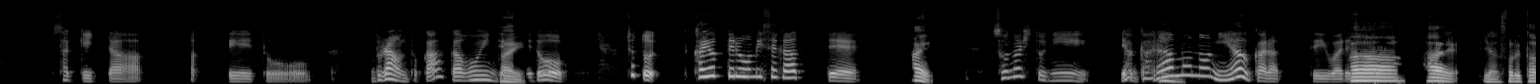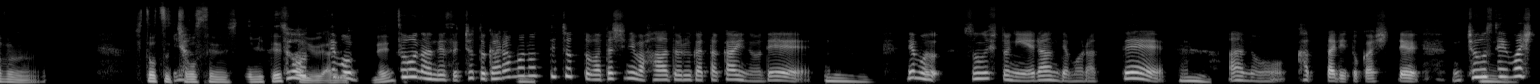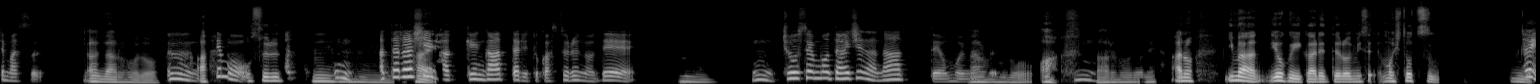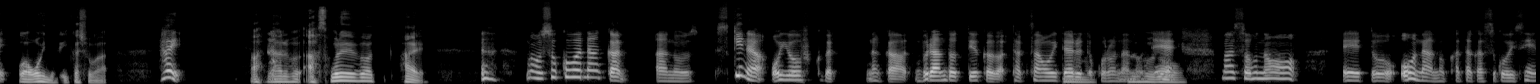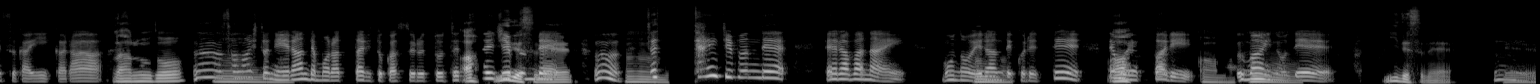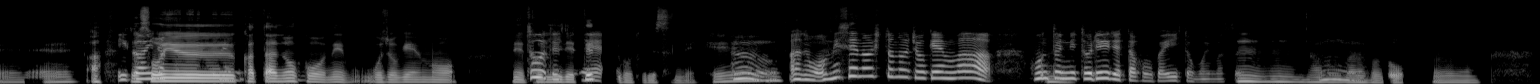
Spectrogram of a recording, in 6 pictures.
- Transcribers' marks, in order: other background noise; stressed: "絶対"; other noise
- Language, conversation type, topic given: Japanese, podcast, 着るだけで気分が上がる服には、どんな特徴がありますか？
